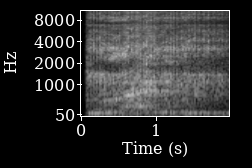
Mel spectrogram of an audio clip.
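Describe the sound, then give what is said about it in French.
A deep, loud growl from a large creature resembling a bear or wolf, about 8 feet tall and 4 feet wide, as it comes toward campers; it rumbles continuously for about two seconds, heavy low tones with a rough, throaty texture and no talking. “on peut l'entendre encore grogner qu'elle s'en vient dans notre direction.”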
